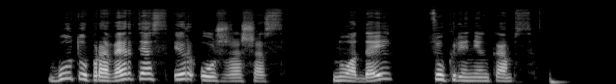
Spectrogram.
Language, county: Lithuanian, Kaunas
